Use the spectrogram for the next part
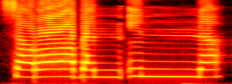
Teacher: ہم یہ آیت کو اگلی آیت کے ساتھ ملا کے پڑھے تو جو کہ کلمت ان میں الف ہے اور الف حروف الاظہار میں سے ہے، اور اظہار کا معنی ہے ظاہر کرنا، اور تنوین کی اصلیت نون ساکن ہوتی ہے، تو ہم یہاں تنوین کو ظاہر کریں گے اور اسے نون ساکن پڑھیں گے اور بغیر غنہ سے حکم کو ادا کریں گے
